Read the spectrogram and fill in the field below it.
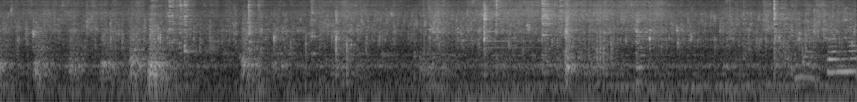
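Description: Dried red chillies, black peppercorns, cloves and ginger pieces frying in oil in a pan, a steady sizzle broken by clinks and scrapes of a spoon against metal, with faint talk in the background.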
